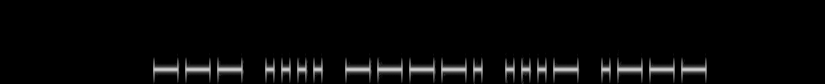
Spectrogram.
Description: Morse code, heard as a keyed tone, about 15 wpm, 700 Hz. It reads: OH9VJ
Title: DXCC-100 Call Signs - 5 Characters - 15wpm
